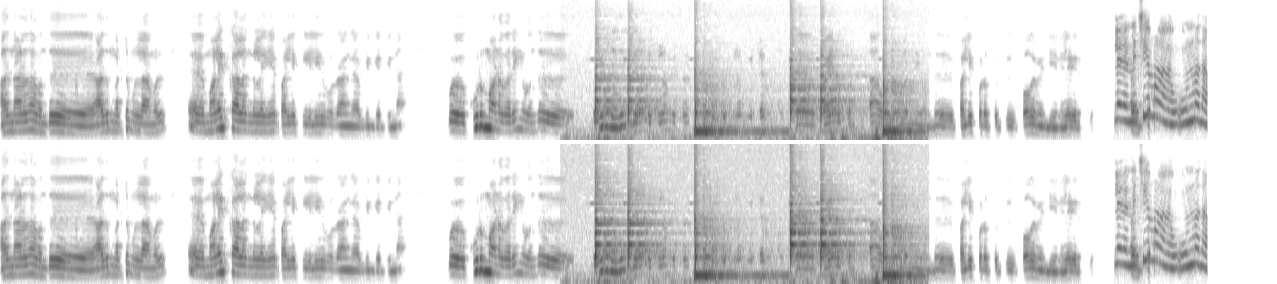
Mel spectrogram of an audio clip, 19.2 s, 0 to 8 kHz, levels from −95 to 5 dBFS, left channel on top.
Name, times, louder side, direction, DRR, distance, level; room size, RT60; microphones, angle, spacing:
voice 1, 0.0-2.5 2.8-6.1 6.7-8.6 8.9-11.5 11.9-16.2 17.0-17.1, equal, ahead, 2.2 m, -45 dB
sound 1, 8.5-13.9, right 4 dB, 60° right, 1.3 m, -37 dB
voice 2, 16.7-18.1, left 1 dB, 20° left, 2.2 m, -42 dB
head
